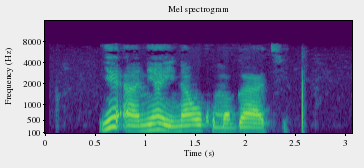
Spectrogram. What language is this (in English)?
Ganda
